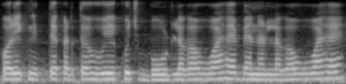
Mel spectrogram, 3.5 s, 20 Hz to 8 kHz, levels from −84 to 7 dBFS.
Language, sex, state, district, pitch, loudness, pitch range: Hindi, female, Bihar, Patna, 200 Hz, -14 LUFS, 190-205 Hz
